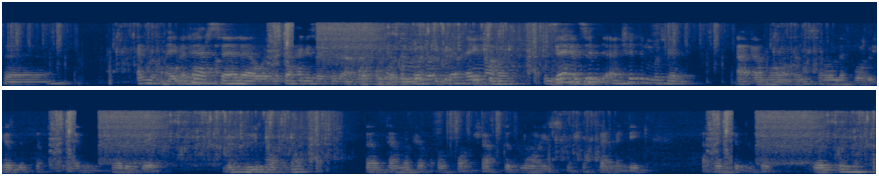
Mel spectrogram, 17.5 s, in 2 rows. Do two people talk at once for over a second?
Yes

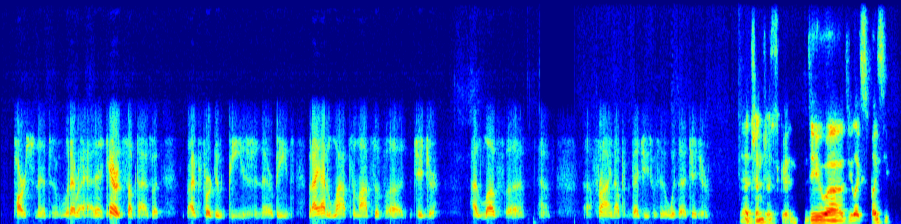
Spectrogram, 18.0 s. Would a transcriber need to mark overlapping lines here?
No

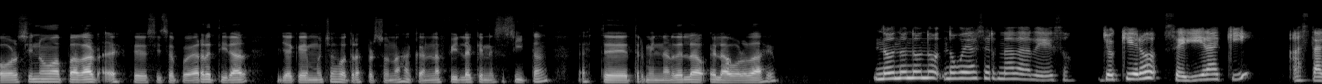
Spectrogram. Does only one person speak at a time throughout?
Yes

